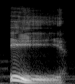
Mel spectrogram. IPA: iː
